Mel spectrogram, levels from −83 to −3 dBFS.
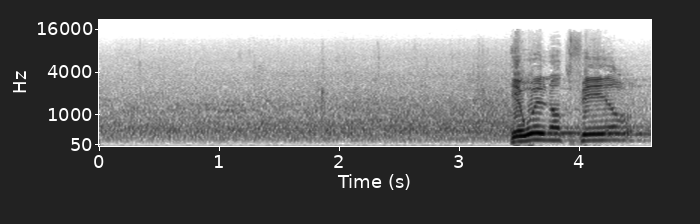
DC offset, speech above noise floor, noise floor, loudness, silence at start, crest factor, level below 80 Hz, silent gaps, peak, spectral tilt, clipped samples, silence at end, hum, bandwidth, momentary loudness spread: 0.1%; 20 dB; -31 dBFS; -11 LUFS; 0 s; 16 dB; -58 dBFS; none; 0 dBFS; -4.5 dB/octave; under 0.1%; 0 s; none; 14.5 kHz; 22 LU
